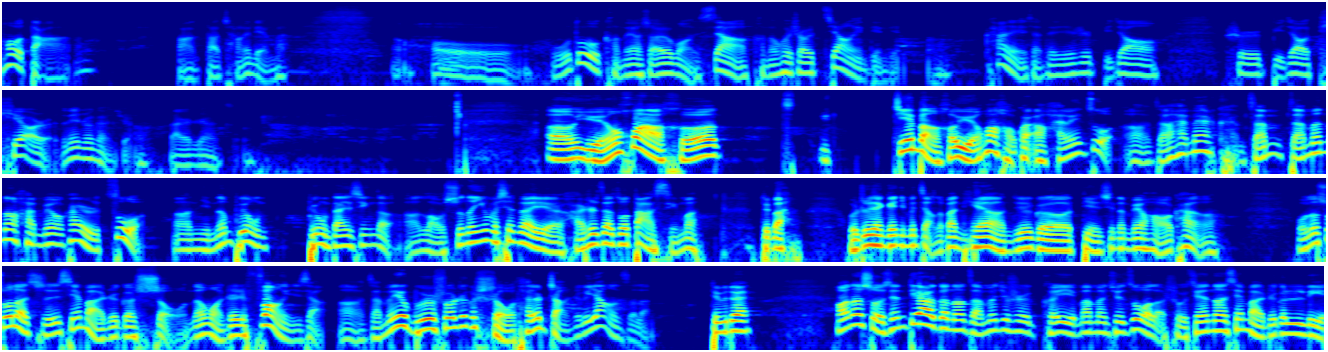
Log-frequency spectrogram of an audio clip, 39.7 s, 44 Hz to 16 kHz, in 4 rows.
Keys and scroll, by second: 5.0 ctrl+z, 10.4 2, 11.8 2, 11.9 2.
